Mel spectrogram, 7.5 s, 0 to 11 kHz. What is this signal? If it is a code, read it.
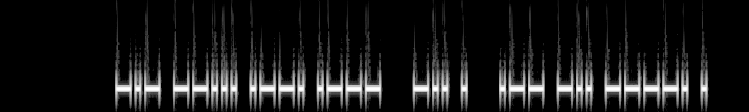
Morse code, heard as a keyed tone, about 25 wpm, 700 Hz. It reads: K7PJ DE WD9E
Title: USA Callsign DE Callsign - 4 Characters - 25wpm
